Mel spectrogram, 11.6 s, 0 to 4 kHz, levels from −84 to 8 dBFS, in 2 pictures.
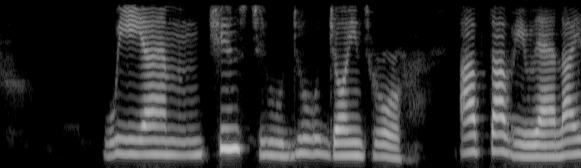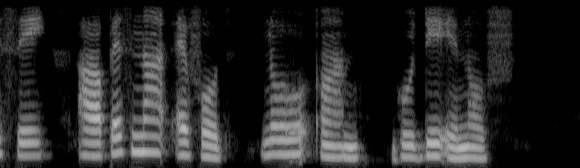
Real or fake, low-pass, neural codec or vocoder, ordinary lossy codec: fake; 3.6 kHz; codec, 16 kHz, 0.5 kbps, X-Codec, HuBERT features, trained on LibriSpeech; none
